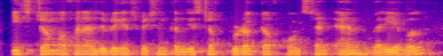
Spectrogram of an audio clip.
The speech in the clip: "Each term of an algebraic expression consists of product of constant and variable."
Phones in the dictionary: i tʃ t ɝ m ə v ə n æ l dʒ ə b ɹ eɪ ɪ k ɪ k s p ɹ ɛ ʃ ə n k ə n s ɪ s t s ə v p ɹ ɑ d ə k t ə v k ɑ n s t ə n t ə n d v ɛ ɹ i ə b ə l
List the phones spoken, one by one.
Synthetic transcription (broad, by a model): i tʃ t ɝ m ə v ə n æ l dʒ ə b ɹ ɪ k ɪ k s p ɛ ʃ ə n k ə n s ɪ s t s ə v p ɹ ɑ d ə k t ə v k ɑ n s t ə n t ə n d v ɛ ɹ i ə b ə l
